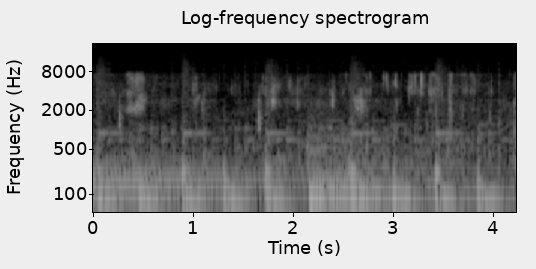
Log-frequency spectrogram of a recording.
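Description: Background music with a steady beat, under faint wet squelching from a gloved hand working the crystallised gel of a cut-open reusable hand warmer.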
